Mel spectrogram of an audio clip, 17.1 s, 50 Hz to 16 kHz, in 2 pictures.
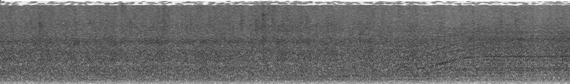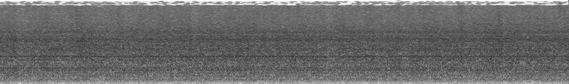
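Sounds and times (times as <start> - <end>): metal lathe running: 0.0 - 17.0.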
